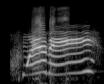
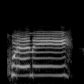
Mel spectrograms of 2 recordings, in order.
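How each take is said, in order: First: Much higher and louder, a frantic call from far off; louder yell. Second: High call from afar, searching; yelling a name. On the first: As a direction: yell it again with rising panic. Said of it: "says the yelling". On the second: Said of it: "someone very familiar yelling". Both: Acted.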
